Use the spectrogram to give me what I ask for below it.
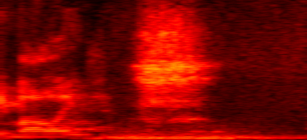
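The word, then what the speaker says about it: Maale: of those people are there we have mall m-a-a-l-e i don't know if i'm pronouncing that correctly good afternoon please state your name for the record good afternoon my name is molly i am a lifelong resident of palm beach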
